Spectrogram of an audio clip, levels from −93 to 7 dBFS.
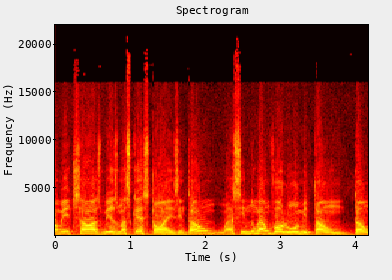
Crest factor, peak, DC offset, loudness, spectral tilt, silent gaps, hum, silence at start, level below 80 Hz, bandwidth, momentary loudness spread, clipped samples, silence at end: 14 dB; -6 dBFS; 1%; -19 LUFS; -4 dB/octave; none; none; 0 s; -44 dBFS; 19.5 kHz; 4 LU; under 0.1%; 0 s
